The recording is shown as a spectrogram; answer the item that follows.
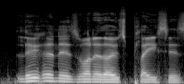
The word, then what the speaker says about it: Luton: Luton is how you pronounce it. Luton.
